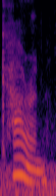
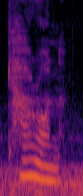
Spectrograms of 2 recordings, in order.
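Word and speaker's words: Charon: is a little off the name you heard wasn't Karen it was c h a r o n as in karon the Fairman of the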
